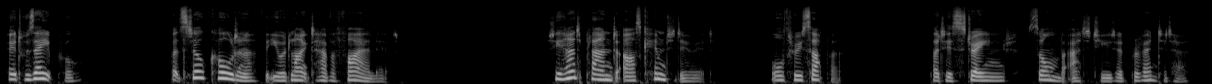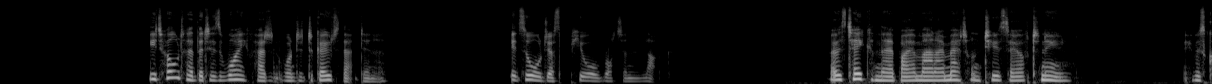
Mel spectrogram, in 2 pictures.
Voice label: Narrative Compilation

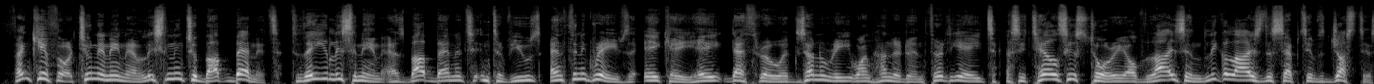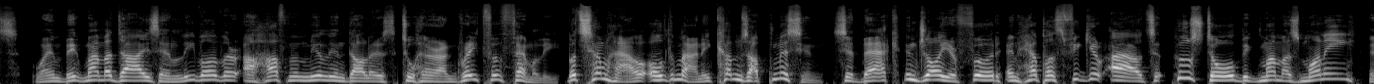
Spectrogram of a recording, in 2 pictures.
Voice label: English radio read

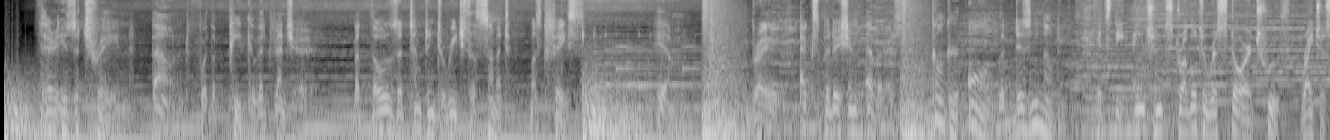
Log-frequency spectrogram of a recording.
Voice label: Movie Trailer

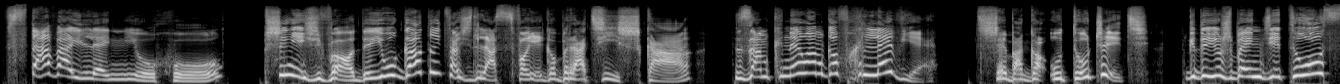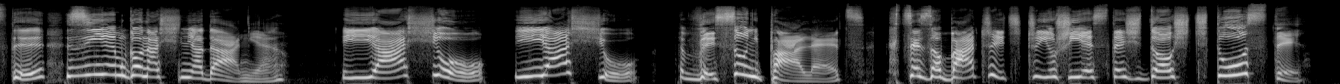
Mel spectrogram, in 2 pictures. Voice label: dubbing witch

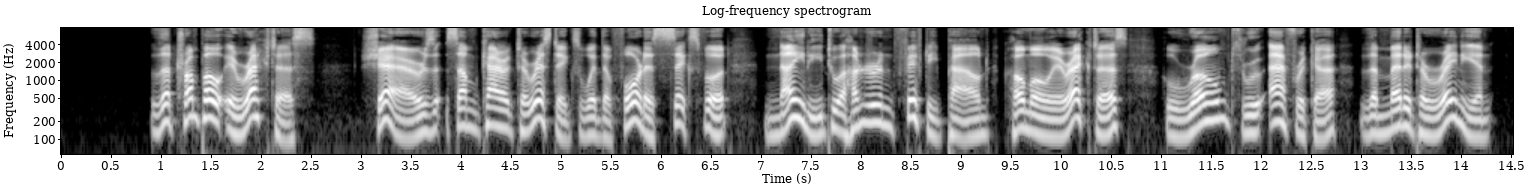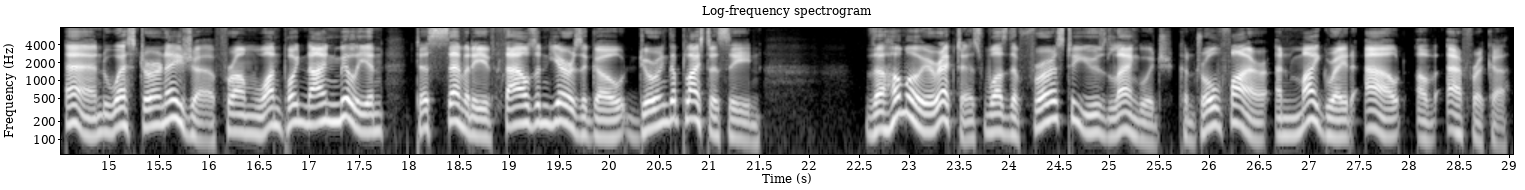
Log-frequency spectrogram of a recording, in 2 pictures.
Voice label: American Accent, Audiobook; Trump O Erectus; Why Trump Lost

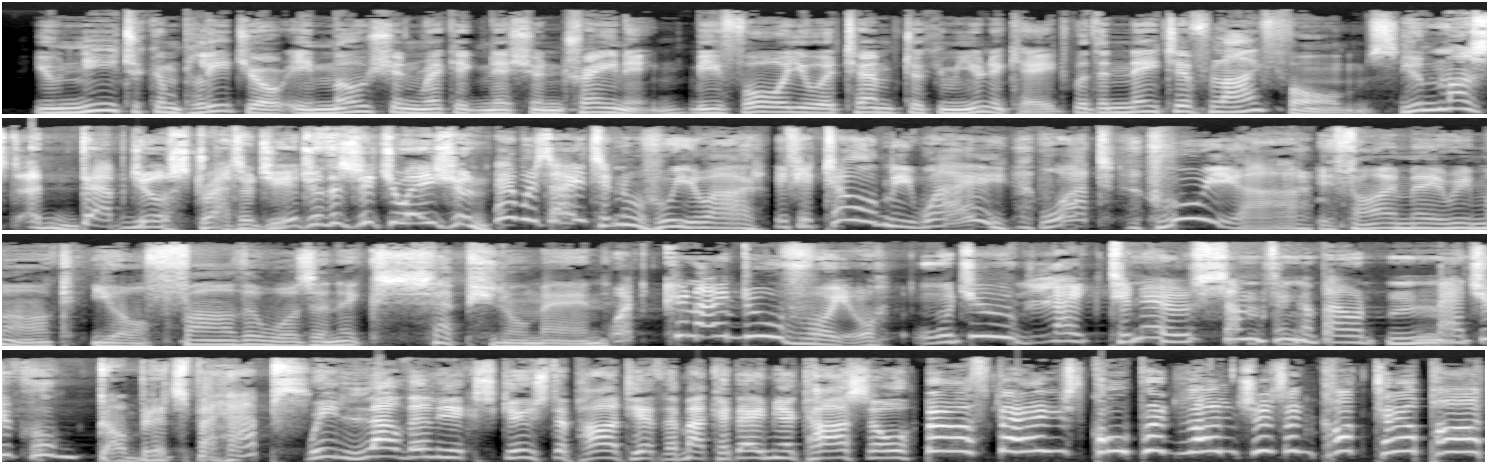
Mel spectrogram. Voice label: UK Character Voices

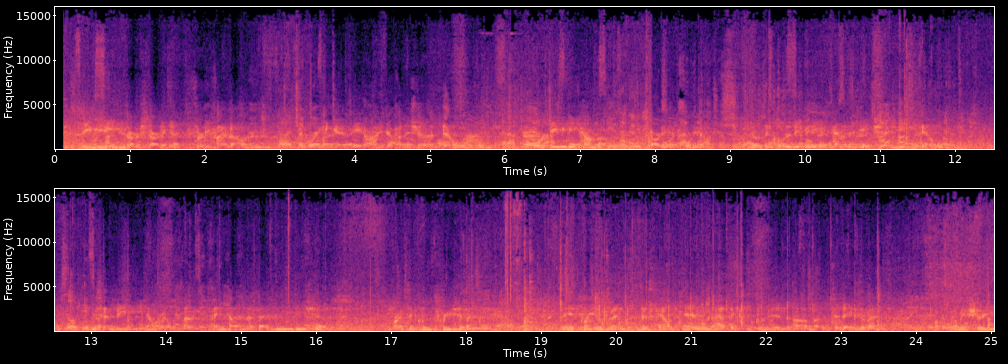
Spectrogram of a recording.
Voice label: Marching Contest Announcing

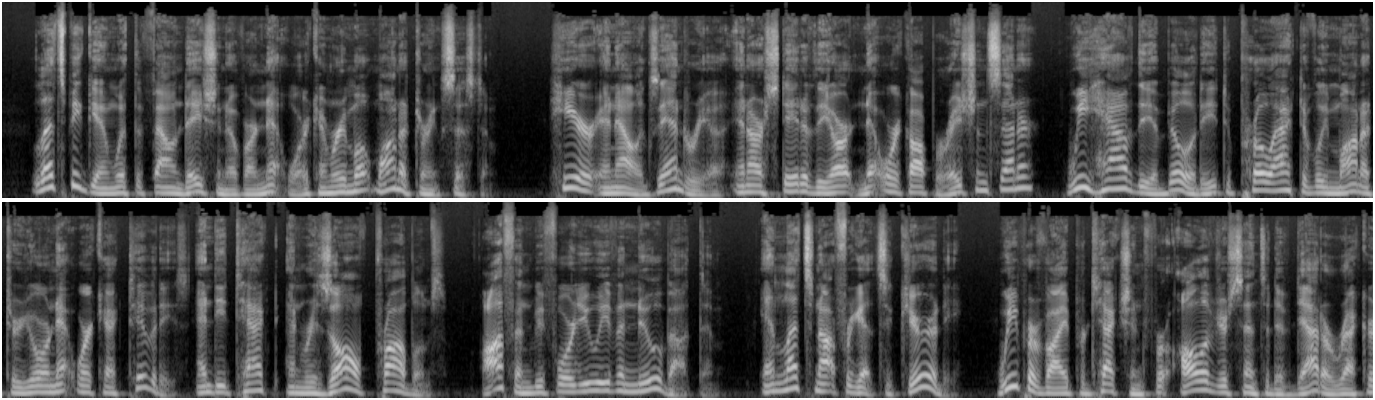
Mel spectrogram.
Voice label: Explainer Video

